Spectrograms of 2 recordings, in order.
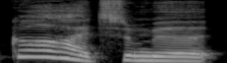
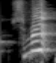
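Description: First: Singsong Jenny. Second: Very high, loud squawk; Jenny as chicken. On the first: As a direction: draw it out in a whiny impression. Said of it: "It's a lot of that". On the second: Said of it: "Most people do Jenny as a chicken". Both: Retold or imitated.

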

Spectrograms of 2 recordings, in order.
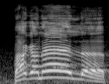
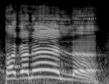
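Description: First: Higher, loud call up into the tree; loud hail to a hidden friend. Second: Higher, loud and slow call; slow loud hail to the treetop; drawn-out call. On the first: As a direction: shout his name up to the treetop. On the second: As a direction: stretch the name out as you shout it upward. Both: Acted. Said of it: "gridò Glenarvan".

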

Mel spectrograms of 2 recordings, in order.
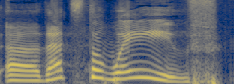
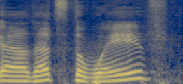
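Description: First: Slow "that's the wave", falling on "wave"; falling retold correction. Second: Slow "that's the wave", rising on "wave"; questioning retold correction. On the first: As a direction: let "wave" drop as a plain fact. Retold co-commentator's deadpan correction.

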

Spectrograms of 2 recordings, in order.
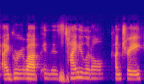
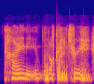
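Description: First: Said in the usual way. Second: Laughing emphasis. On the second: Real, not acted. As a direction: lean on tiny, laughing through the phrase. Repeats it with a laugh.

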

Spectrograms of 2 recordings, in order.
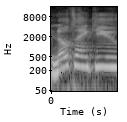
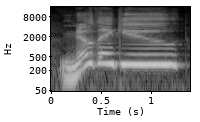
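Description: First: Higher mock no thank you; a touch of a high, prim refusal. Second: Very high, slow, drawn-out no thank you; the athleticism in him begging off in a squeak; squeaky mock refusal. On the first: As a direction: say it like your body refusing. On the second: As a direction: stretch it out in a tiny high voice. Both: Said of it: "All my athleticism said".

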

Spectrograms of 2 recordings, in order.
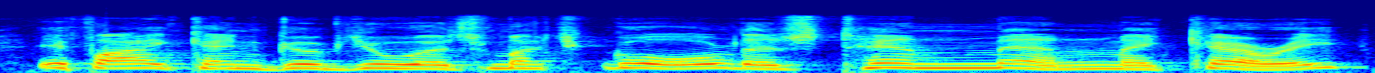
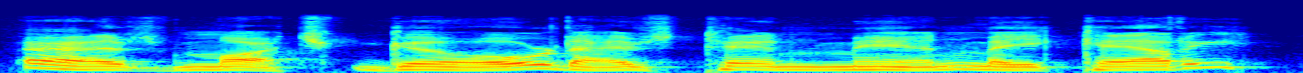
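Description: First: Higher, eager pleading; pleading offer. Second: Slow, disbelieving echo; incredulous repeat. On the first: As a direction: tempt him while begging. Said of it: "he pleaded". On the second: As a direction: weigh each word in disbelief. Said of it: "repeated Abdul Morak". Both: A narrator's reading.

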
